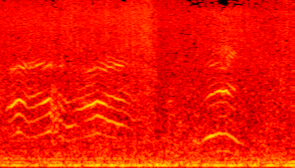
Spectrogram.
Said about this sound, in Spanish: Fuera, los bomberos echan agua sobre los escombros.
